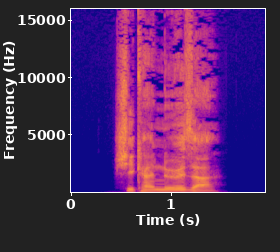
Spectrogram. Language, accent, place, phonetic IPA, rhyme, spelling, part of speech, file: German, Germany, Berlin, [ʃikaˈnøːzɐ], -øːzɐ, schikanöser, adjective, De-schikanöser.ogg
- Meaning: 1. comparative degree of schikanös 2. inflection of schikanös: strong/mixed nominative masculine singular 3. inflection of schikanös: strong genitive/dative feminine singular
